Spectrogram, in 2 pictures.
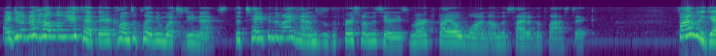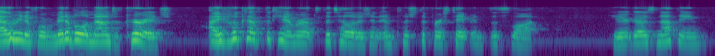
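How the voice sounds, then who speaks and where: This woman hosts a comedic dramatic reading, telling a story in a playful, theatrical, mocking style and slipping in casual jokey commentary. Her pitch is fairly high, her pace fast, and her tone bright and forceful. The recording is dull.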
